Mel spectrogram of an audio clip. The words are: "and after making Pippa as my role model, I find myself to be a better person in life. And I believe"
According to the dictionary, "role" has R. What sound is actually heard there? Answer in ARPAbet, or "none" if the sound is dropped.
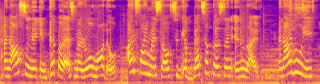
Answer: R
